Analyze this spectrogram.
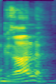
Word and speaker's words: Graal: Donc, c'est bien Graal, bien Avec prononcer deux A. le L, parce que sinon, c'est Ah la oui.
